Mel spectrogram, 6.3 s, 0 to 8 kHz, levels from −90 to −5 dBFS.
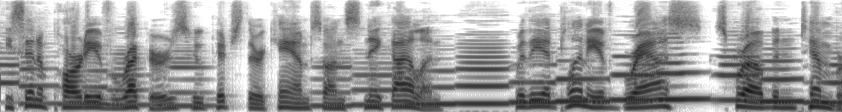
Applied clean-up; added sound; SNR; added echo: classical method log-MMSE.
